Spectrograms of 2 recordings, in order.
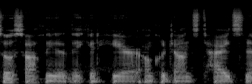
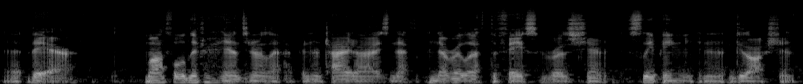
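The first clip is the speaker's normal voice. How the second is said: ordinary delivery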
